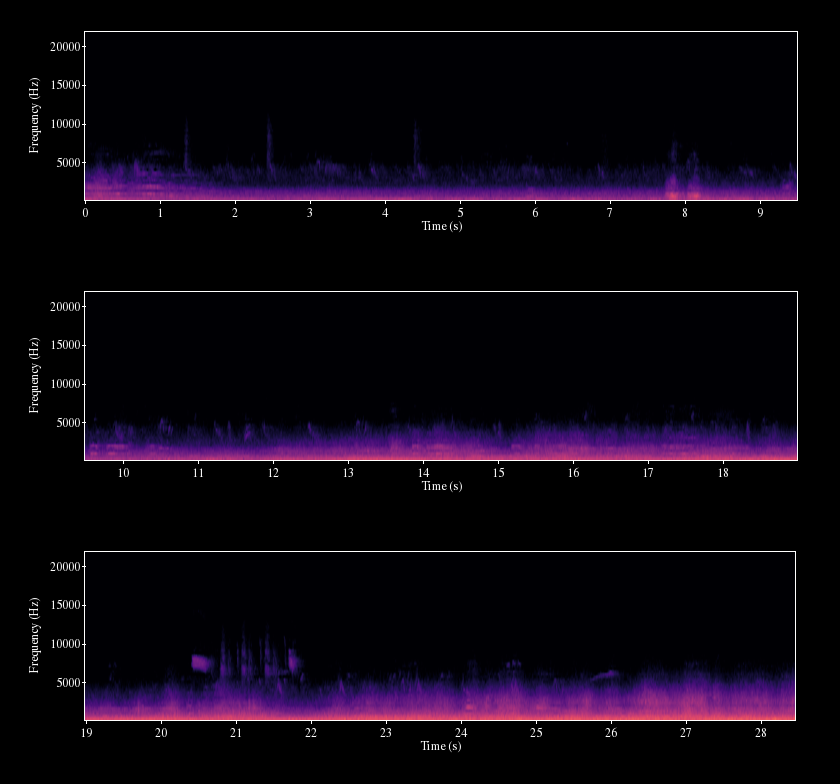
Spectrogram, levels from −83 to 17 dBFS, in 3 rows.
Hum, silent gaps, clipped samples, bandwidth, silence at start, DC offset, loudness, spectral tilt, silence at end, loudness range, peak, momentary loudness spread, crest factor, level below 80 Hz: none; none; under 0.1%; 8.4 kHz; 0 s; under 0.1%; -27 LUFS; -9 dB/octave; 0 s; 18 LU; -8 dBFS; 19 LU; 18 dB; -58 dBFS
